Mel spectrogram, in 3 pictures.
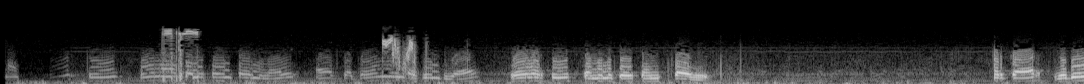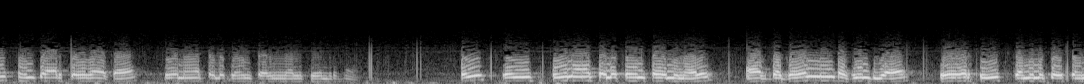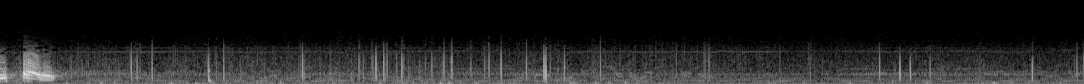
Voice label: ocs poona usb

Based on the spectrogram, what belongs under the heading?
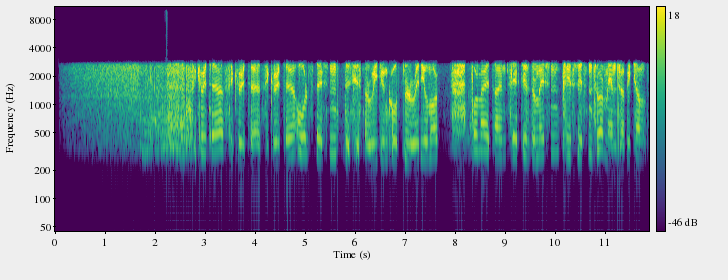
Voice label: Norwegian coastal radio north, ann for msi; kiwi arcticsdr

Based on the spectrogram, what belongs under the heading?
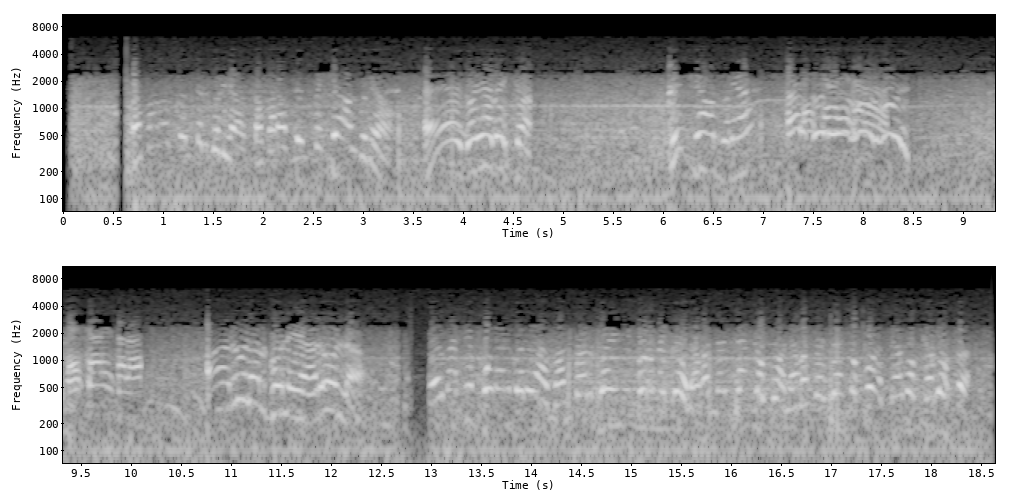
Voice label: meteo 9231 khz; el golea

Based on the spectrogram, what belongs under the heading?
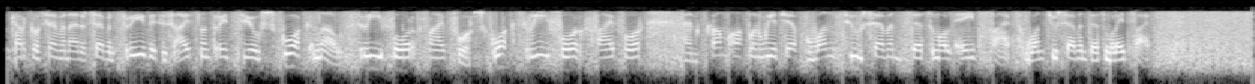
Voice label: iceland radio

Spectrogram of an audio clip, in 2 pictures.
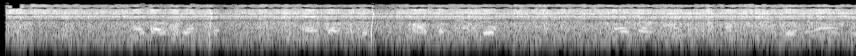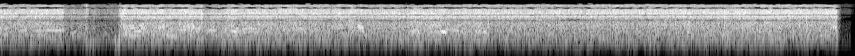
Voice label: radio 2182 khz; aasiat

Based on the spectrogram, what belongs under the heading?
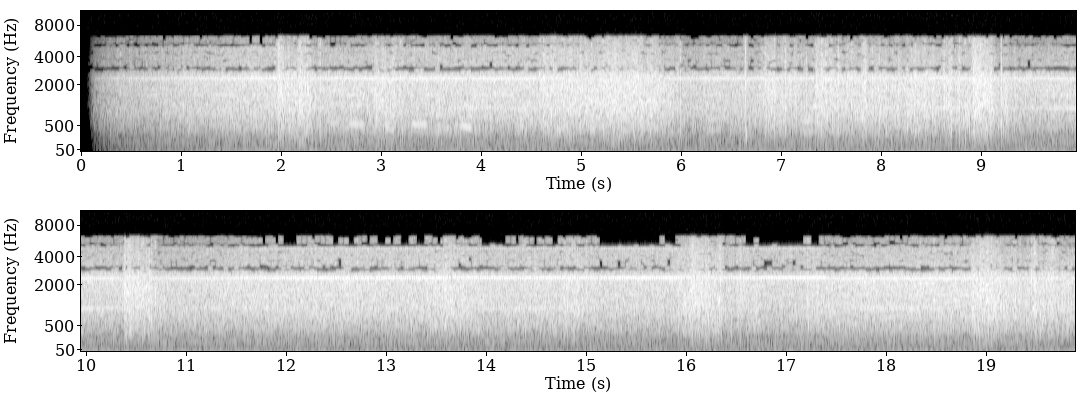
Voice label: coast guard radio usb; st.lawrence

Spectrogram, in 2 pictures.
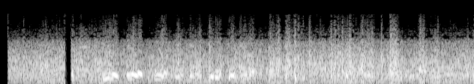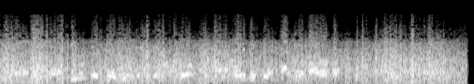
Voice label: syros aero athinai 5637 khz

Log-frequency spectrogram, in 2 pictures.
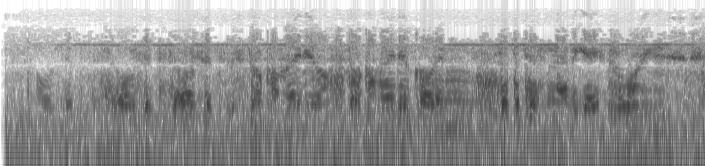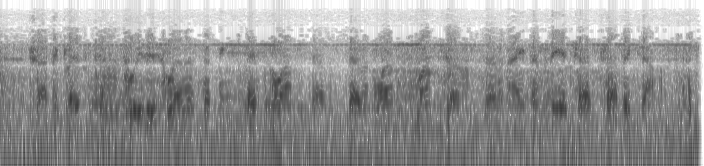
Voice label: stockholm radio 2182 khz; europe

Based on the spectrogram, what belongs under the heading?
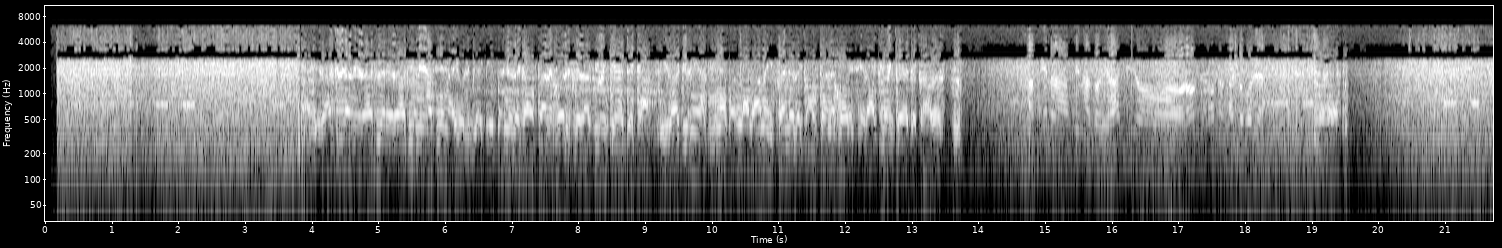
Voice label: iraklion aer 5637 khz

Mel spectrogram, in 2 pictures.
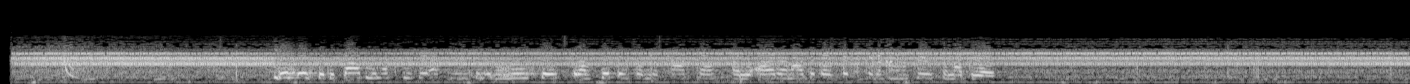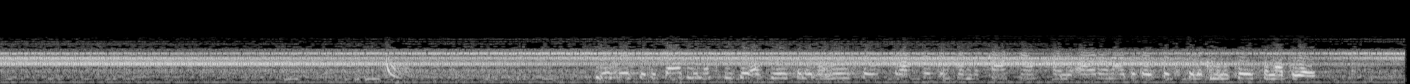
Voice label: caa djakarta fixed aero usb

